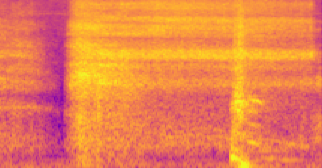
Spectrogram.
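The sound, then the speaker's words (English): Faint deep breath drawn in slowly, a soft airy rush lasting about a second, then a brief louder puff of breath. “taking a deep breath”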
